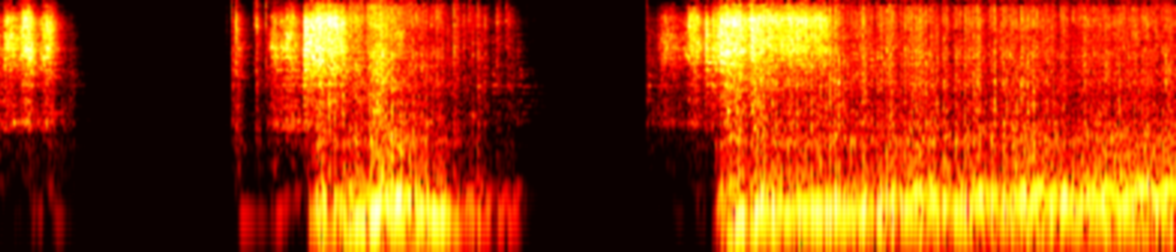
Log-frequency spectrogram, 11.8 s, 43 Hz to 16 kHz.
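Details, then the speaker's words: First start of a 6-inch rodded 350 Chevy V8 from an HQ Holden Kingswood project, after engine timing issues; cranks, catches, revs roughly, dies and restarts; won't idle; owner says it needs a fuel system and tuning. "So I'll probably run it for about 30 seconds maybe, because it just keeps dying out, just doesn't want to idle, doesn't want to, so I really need to sort of go through what's there, get rid of all the jankiness off it."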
